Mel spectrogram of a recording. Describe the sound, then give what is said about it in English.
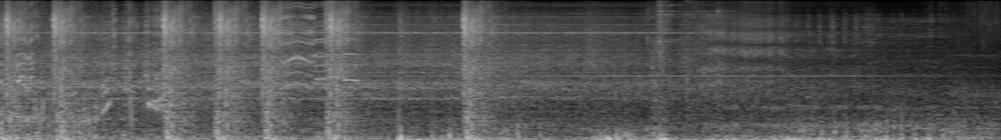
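Pistol shots fire in rapid succession, several sharp, loud cracks spaced roughly half a second apart, then give way to a sustained, noisy low rumble. “I pulled the pistol and shot the creature until it hit the ground.”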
